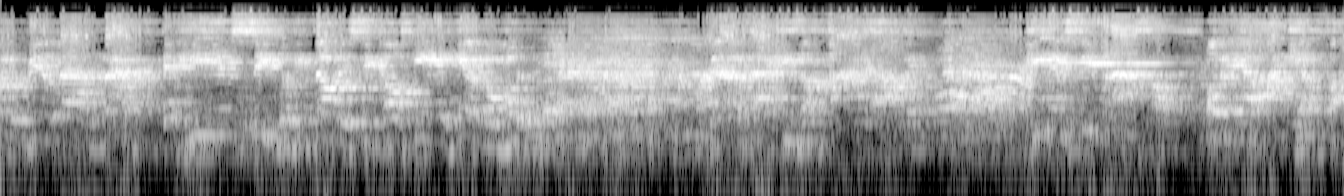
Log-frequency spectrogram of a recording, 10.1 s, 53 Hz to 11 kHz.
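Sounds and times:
man preaching over loudspeaker: 0:00.0 - 0:04.6, 0:05.2 - 0:10.0.

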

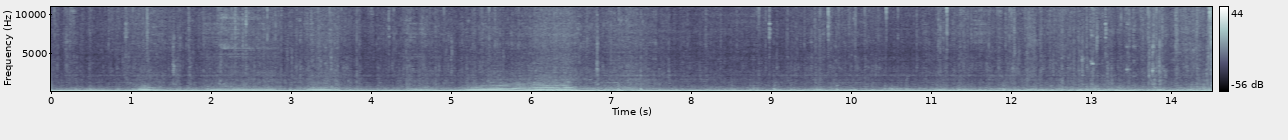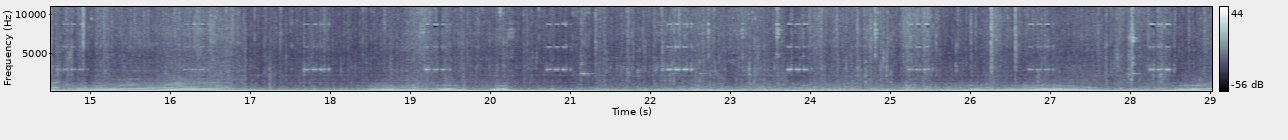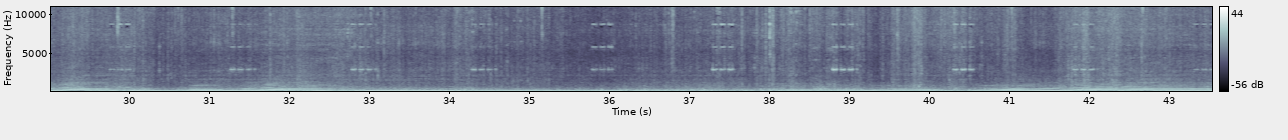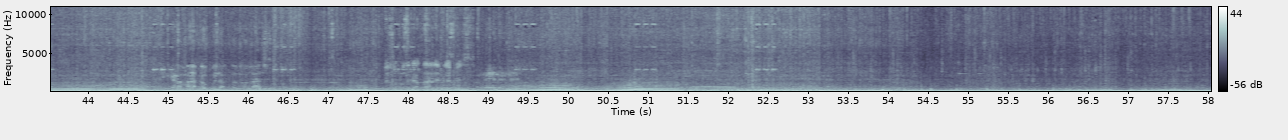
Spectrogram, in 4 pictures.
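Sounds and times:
car engine revving: 0:00.0 - 0:58.0
short high beeps: 0:37.3 - 0:37.6.

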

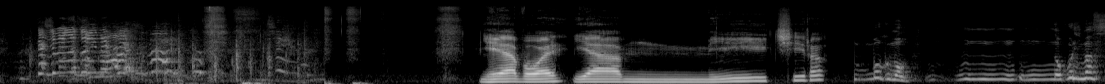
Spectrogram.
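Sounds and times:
soft breathy voice: 0:09.1 - 0:10.7.

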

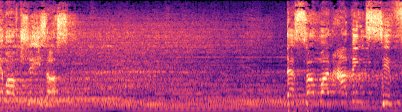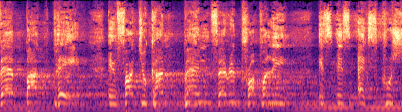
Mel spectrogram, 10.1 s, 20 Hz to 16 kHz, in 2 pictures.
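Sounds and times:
held music chord: 0:00.0 - 0:09.7
low sustained bass tone: 0:00.0 - 0:10.0.

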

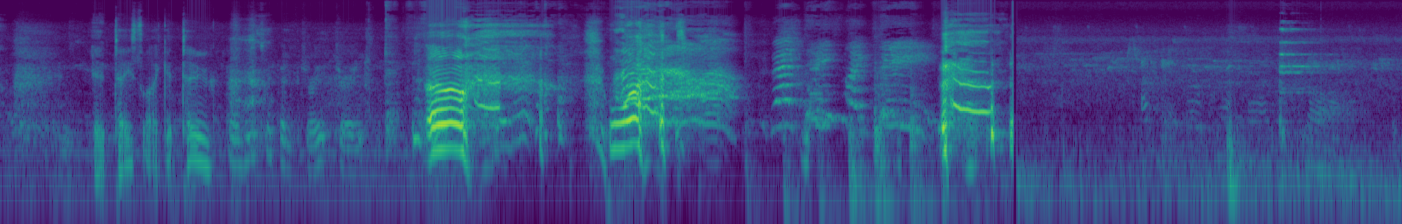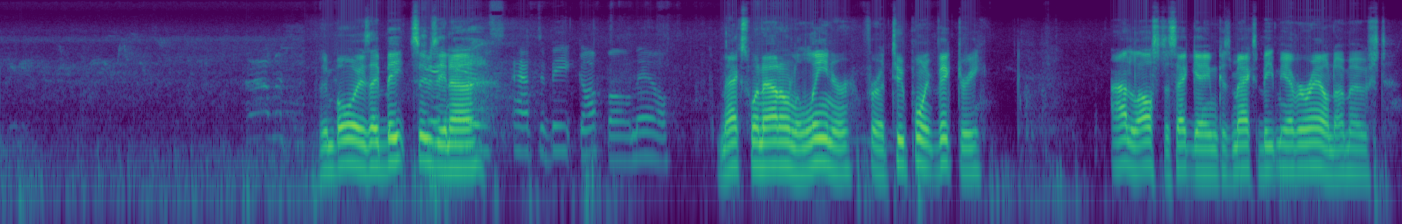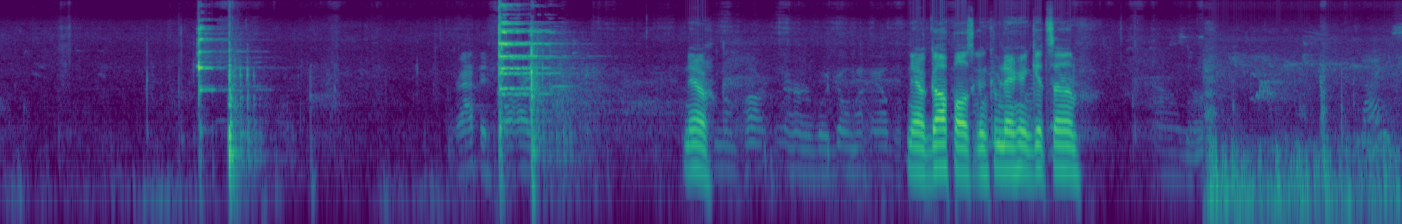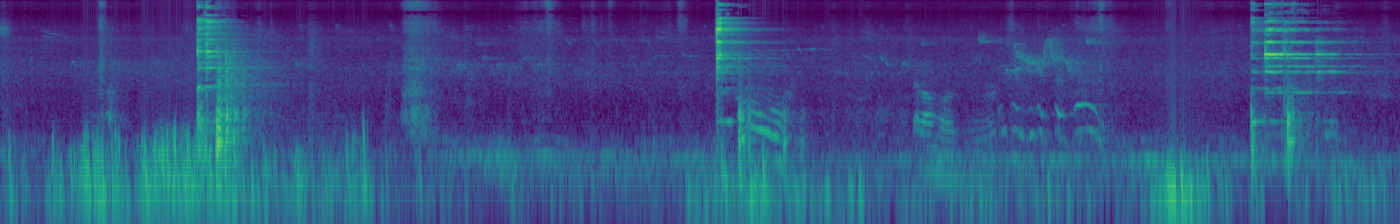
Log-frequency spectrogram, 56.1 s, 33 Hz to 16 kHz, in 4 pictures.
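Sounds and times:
horseshoes clanging on steel stake: 0:12.8 - 0:13.3, 0:30.0 - 0:30.8, 0:33.0 - 0:34.1, 0:44.0 - 0:44.8, 0:49.2 - 0:49.8, 0:54.6 - 0:55.8.

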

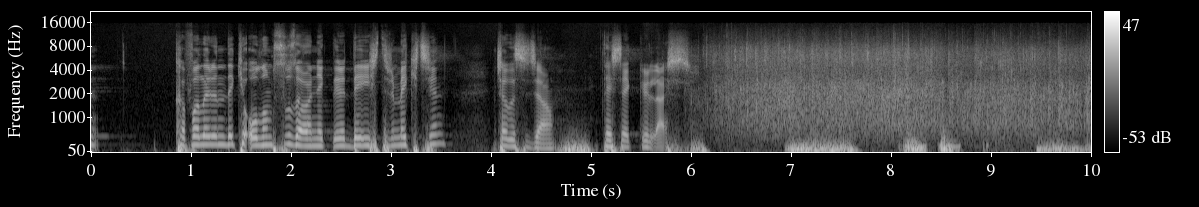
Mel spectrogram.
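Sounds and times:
audience applauding: 0:06.2 - 0:10.0
low rumbles: 0:07.0 - 0:08.7.

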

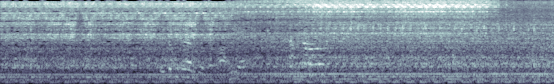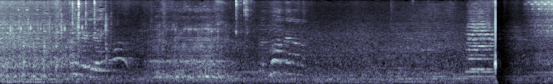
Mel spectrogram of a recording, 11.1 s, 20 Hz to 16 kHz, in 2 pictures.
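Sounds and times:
metal lathe running: 0:00.0 - 0:06.6.

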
